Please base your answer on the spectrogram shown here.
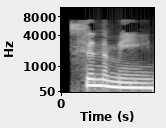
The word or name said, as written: cinnamene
